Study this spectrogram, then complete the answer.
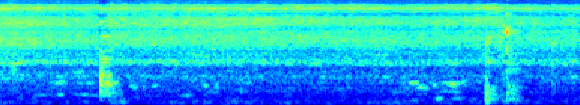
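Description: Gongura egg curry frying in a pan with onions, turmeric, salt and chili powder: a steady, quiet sizzling hiss with a couple of light spoon taps against the pan.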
